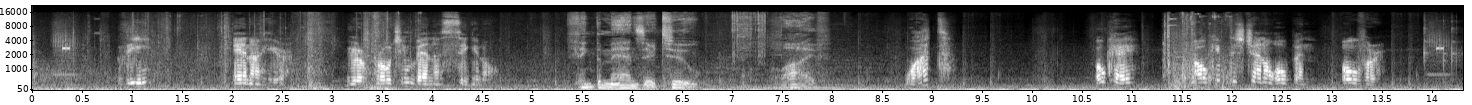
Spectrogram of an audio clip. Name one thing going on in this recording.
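A young woman speaks calmly over a radio call.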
